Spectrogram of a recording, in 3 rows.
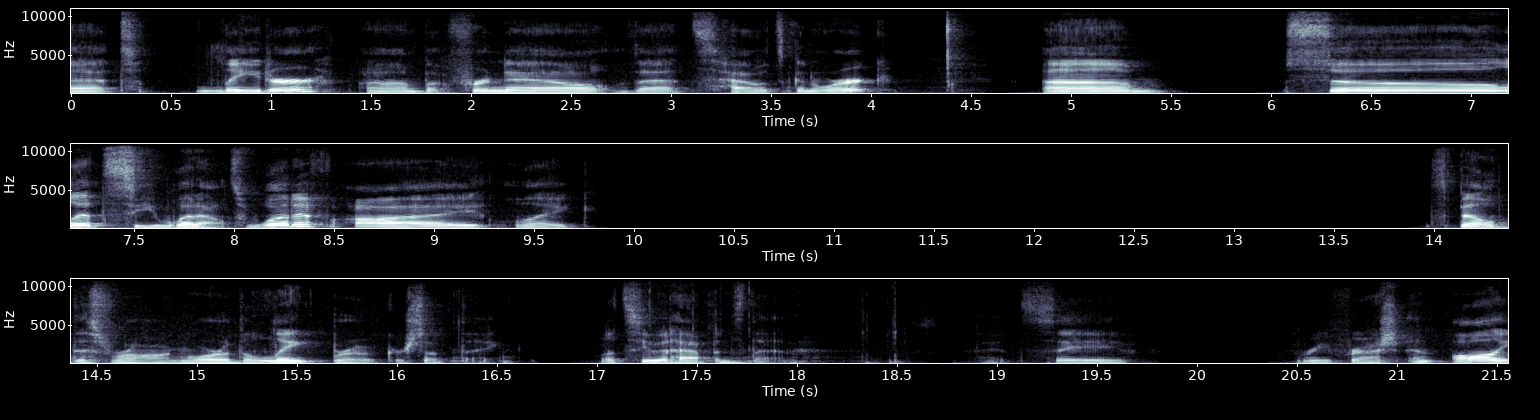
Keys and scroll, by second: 16.6 BackSpace, 17.7 super+BackSpace, 18.3 super+s.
